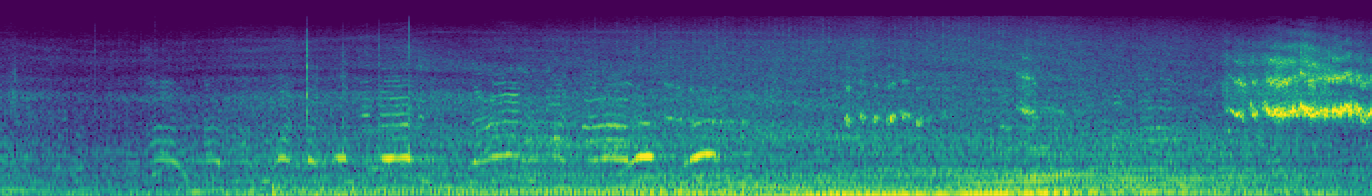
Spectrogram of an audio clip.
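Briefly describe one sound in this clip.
A car engine rumbles as a car drives past on the street.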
